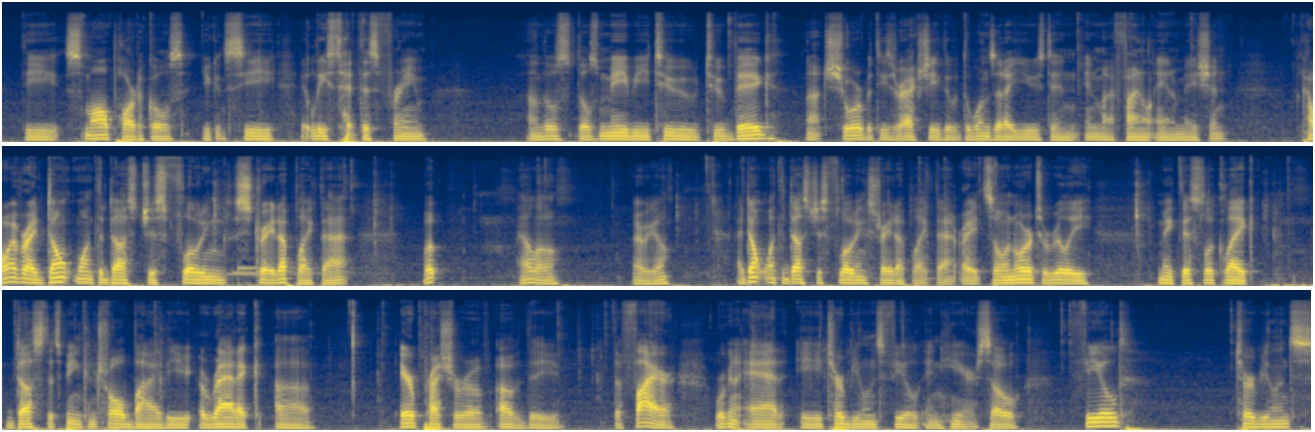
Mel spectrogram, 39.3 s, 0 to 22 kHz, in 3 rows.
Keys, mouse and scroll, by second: 1.3-4.1 drag, 2.2 middle click, 4.2-5.6 drag, 5.6 right click, 8.3-10.2 middle drag, 11.9 middle click, 12.7 click, 19.2 alt+a, 21.2 middle click, 25.1 alt+a, 29.9 middle click, 31.4-34.8 middle drag, 34.3 shift+a.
